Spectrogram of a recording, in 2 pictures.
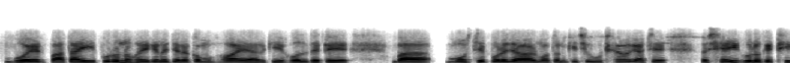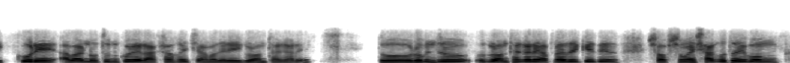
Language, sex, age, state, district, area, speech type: Bengali, male, 30-45, West Bengal, Paschim Bardhaman, urban, conversation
